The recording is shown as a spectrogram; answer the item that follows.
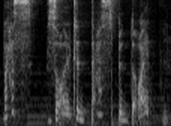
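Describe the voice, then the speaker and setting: A creaky, dark, relaxed male voice, lively in pitch, delivers a scripted first-person horror story like a dramatic storyteller, pausing for suspense. He is the narrator and channel host, and faint music plays in the background.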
